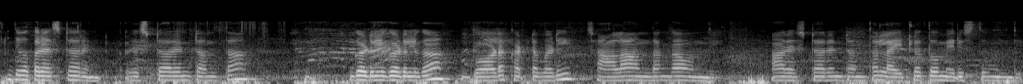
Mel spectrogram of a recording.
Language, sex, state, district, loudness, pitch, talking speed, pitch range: Telugu, female, Andhra Pradesh, Srikakulam, -18 LUFS, 185 Hz, 105 wpm, 170-195 Hz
